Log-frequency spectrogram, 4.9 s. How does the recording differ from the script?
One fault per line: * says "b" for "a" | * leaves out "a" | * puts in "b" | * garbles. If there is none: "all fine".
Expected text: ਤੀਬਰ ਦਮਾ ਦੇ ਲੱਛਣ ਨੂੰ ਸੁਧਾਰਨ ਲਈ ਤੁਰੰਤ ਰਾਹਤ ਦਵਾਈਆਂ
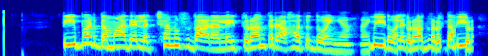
* garbles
